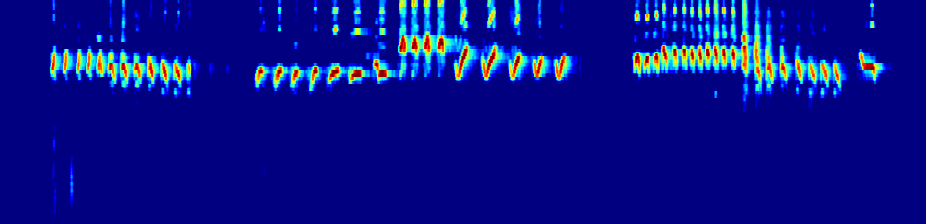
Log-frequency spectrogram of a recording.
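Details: Greater green leafbird from Banyuwangi in full, energetic song: three bursts of fast, rolling repeated notes, each lasting about two seconds, the middle phrase shifting from lower chips to higher slurred whistles, with brief silent pauses between.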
